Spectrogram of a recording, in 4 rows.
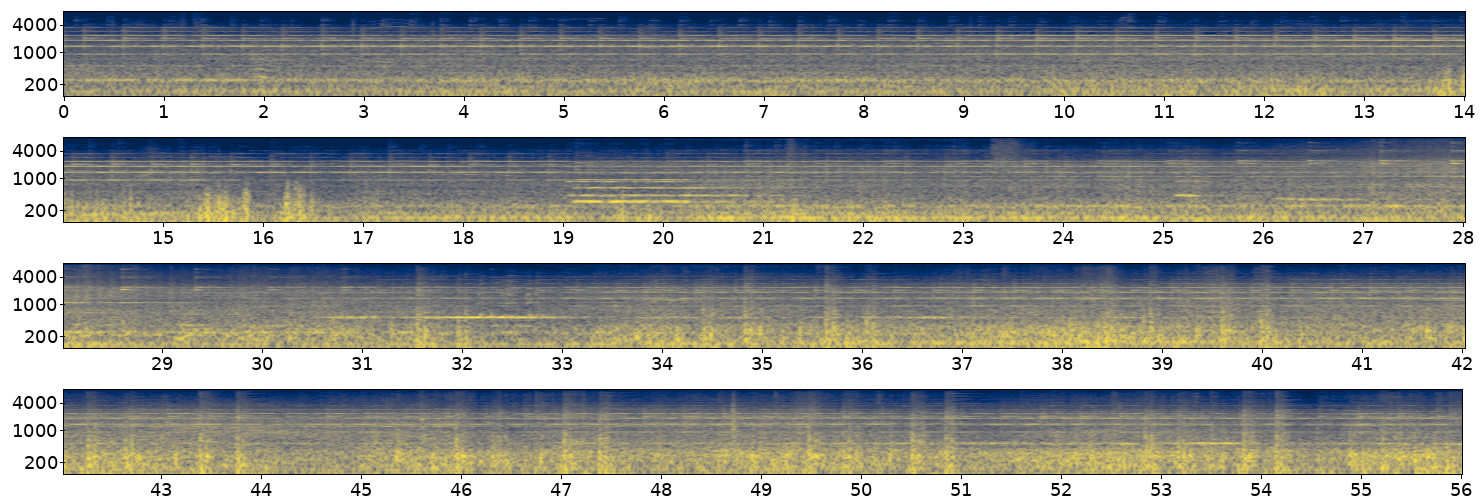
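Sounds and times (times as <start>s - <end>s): crossing bells ringing: 0.0s - 56.0s
diesel locomotive engine rumble: 0.0s - 56.0s
train horn blast: 19.0s - 20.9s, 25.0s - 25.6s, 30.6s - 33.1s, 52.6s - 54.1s
train wheels clattering over rails: 45.0s - 56.0s.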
